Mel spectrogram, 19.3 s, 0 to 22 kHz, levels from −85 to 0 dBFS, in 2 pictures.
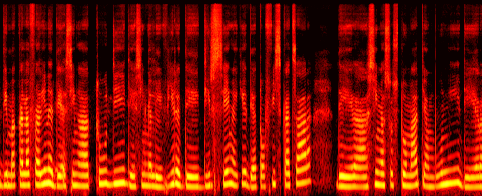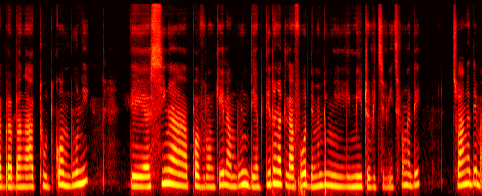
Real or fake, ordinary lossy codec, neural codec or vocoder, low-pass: fake; none; codec, 44.1 kHz, 7.8 kbps, DAC; none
